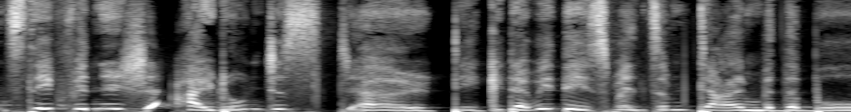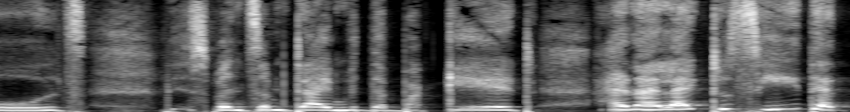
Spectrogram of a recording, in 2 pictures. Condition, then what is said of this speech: Tracheostomy. And oh yeah, this voice, anybody knows, they don't forget.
